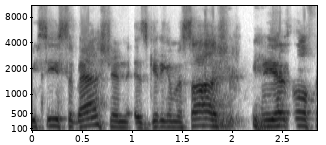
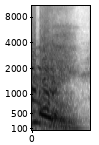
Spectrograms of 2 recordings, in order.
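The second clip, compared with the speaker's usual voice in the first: mock pleasured "ooh", louder; enjoying it; 5 dB louder than usual. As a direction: imitate a delighted massage moan. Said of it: "he is enjoying it".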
